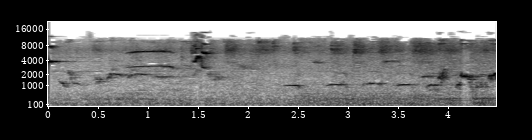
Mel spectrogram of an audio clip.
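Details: White-rumped shama practising competition song: scattered high whistles, then a row of short, mellow, low whistled notes about every half second over a steady hum.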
